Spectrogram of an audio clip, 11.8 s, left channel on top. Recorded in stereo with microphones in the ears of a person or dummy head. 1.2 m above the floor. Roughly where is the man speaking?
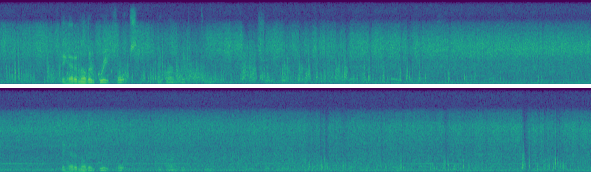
Centre.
